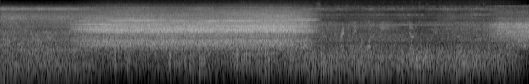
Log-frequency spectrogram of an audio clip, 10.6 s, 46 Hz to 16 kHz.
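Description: Lockheed C-5 Galaxy's four turbofan engines running as it rolls along the runway. A piercing high whine swells in about a second and a half in and holds. It cuts off abruptly about six seconds in, leaving a quieter, even jet rush.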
